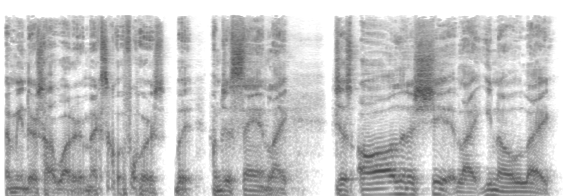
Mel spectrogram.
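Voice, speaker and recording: A man's voice: deep voice, normal speed, vocal fry, slightly rough. A young man from South Texas, a guest in a casual interview, rambling with lots of "like" fillers and swearing.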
